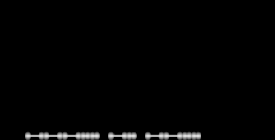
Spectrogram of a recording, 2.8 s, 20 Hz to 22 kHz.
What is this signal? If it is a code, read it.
Morse code, heard as a keyed tone, about 28 wpm, 700 Hz. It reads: 8NZ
